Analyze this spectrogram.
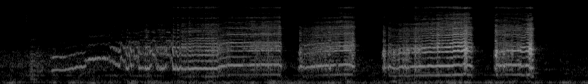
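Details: Wild red junglefowl hen sounding a wavering, nasal drawn call that climbs and bends, then several longer harsh harmonic bursts separated by brief pauses.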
